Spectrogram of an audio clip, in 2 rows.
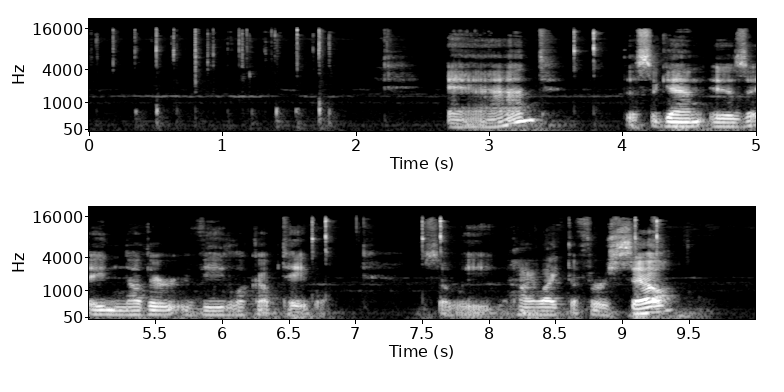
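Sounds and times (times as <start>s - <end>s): keyboard typing: 0.0s - 1.9s, 3.6s - 3.9s.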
